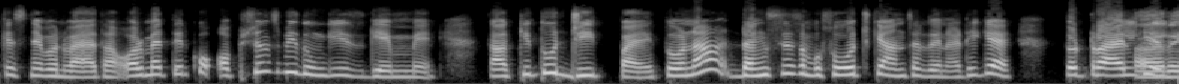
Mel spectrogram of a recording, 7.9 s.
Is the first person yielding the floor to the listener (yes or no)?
yes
